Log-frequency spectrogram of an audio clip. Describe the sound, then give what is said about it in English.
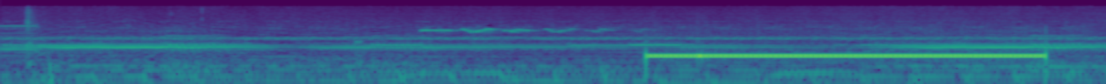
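A steady telephone tone plays while a cell phone is being called. After a quieter stretch of line hum, a single loud, even tone holds for about two seconds and then stops. “I'm going to try Norman's cell phone.”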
